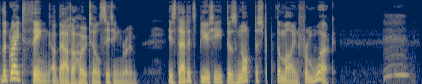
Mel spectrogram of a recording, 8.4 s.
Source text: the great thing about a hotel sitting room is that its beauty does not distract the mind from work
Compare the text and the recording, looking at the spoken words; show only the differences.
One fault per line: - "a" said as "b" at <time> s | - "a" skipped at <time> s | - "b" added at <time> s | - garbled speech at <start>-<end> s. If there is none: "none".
none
